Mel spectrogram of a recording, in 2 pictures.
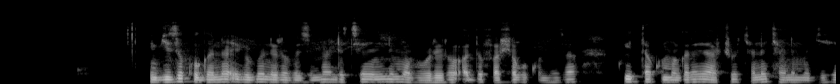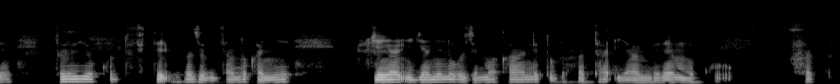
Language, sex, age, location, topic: Kinyarwanda, male, 25-35, Huye, health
